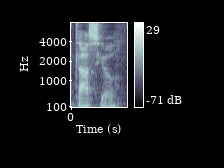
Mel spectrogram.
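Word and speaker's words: Cassio: Casio like the calculator? Yeah. Pronounced the same but with one s.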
